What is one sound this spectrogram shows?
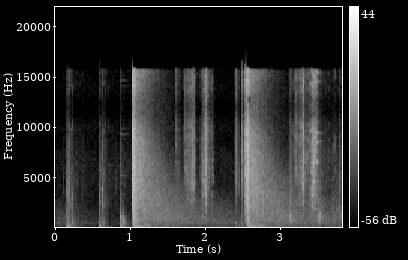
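Two loud gunshots ring out, each followed by a fading echo.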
